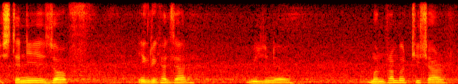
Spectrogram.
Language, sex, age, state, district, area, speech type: Bodo, female, 30-45, Assam, Chirang, rural, spontaneous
